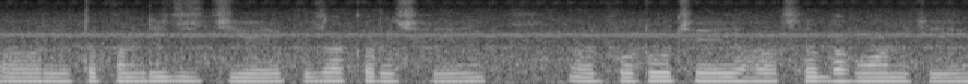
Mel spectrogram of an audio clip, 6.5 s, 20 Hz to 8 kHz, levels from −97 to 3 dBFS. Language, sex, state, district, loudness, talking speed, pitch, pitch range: Maithili, male, Bihar, Begusarai, -27 LUFS, 120 wpm, 140 Hz, 140-145 Hz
